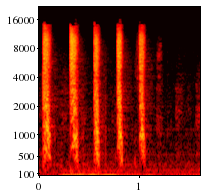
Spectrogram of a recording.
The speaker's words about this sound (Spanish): Oye, el, show, perro, está haciendo un perro, señores. Oigan eso, el primer show de la tarde que un perro es mi compañero. Oigan eso.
